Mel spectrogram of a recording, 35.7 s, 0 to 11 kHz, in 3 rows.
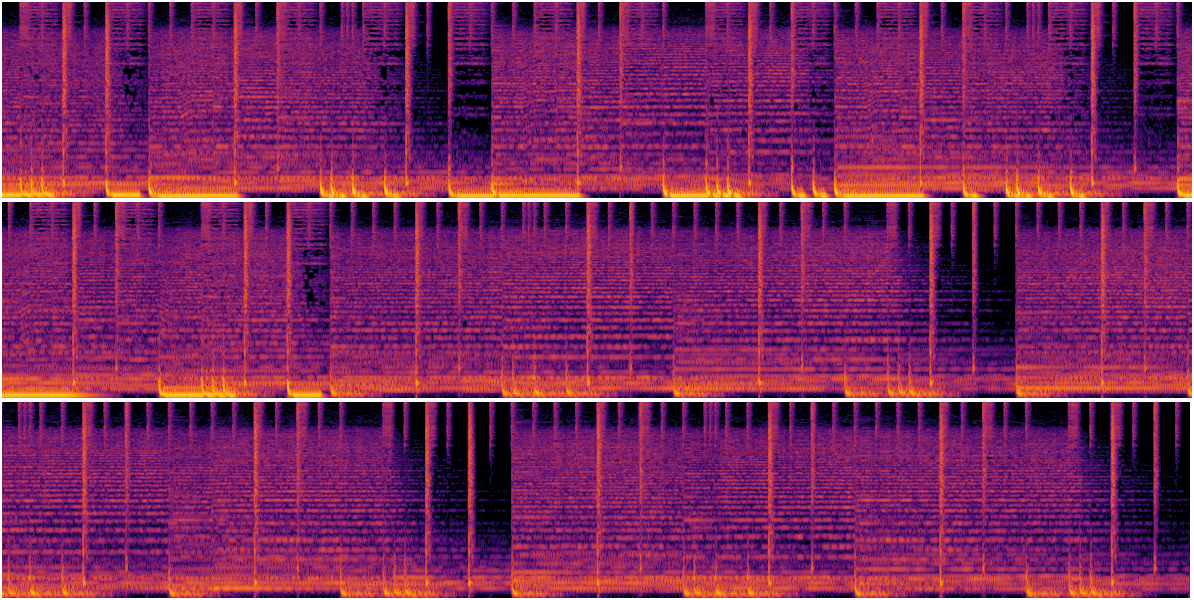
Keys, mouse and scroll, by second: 4.3 click, 4.8 scroll up 1, 6.3 scroll up 1, 6.7 a, 6.9 a, 7.1-7.6 scroll up 1, 7.6-8.8 shift+middle drag, 8.8-11.8 drag, 12.6 a, 12.8 a, 13.3 click, 14.3-16.1 drag, 23.6-26.6 drag, 30.5 scroll down 1, 30.8 a, 30.9 a, 31.8 click, 33.7-34.7 drag.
